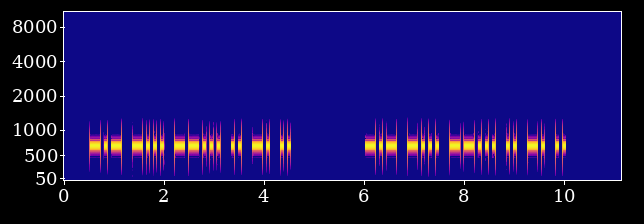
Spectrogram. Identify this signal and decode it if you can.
Morse code, heard as a keyed tone, about 17 wpm, 700 Hz. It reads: KB7INI KB7INI
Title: USA Call Signs - 6 Characters - Repeated 2x - 17wpm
